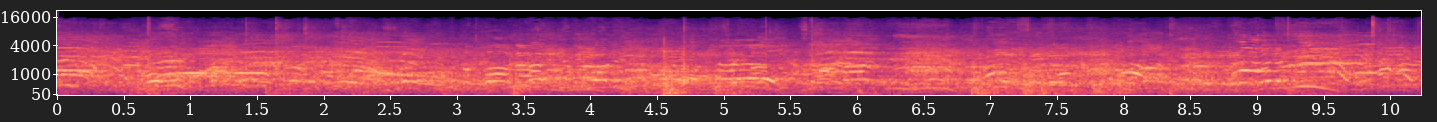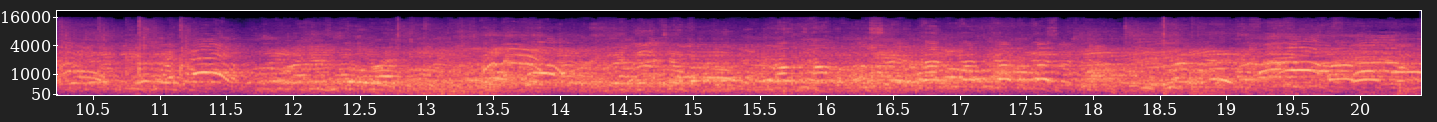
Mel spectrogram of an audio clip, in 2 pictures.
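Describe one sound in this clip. Gloved punches and kicks thud against bodies.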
